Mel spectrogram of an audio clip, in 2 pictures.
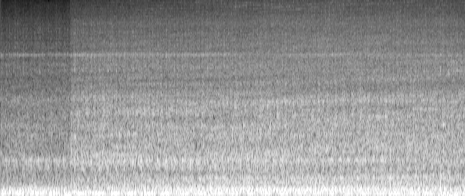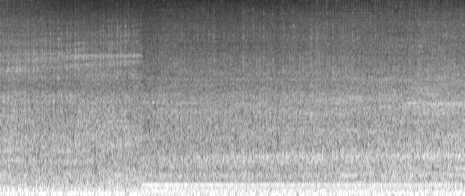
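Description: Engines of John Deere farm tractors running steadily at low speed as they drive past in a line. About two-thirds of the way through, a second engine's steady hum comes in as the next tractor passes.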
